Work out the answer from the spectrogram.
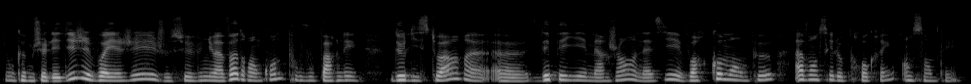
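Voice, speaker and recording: A woman's voice: on the low side, moderate pace, few pauses, mellow. A woman interpreting a presentation live, explaining and rephrasing as she goes.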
